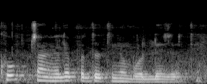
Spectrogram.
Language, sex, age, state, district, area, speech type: Marathi, male, 18-30, Maharashtra, Satara, rural, spontaneous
